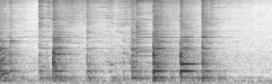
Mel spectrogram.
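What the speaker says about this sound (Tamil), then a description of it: "கொஞ்சமாக வெந்தயம் மட்டும் இப்போ நான் வறுத்துக்கிறேங்க" Fenugreek seeds dry roasting in a pan, heard as a series of close, bright rattling scrapes and clinks as they are stirred, roughly six sharp bursts in under three seconds, with no talk.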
